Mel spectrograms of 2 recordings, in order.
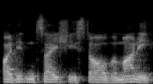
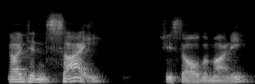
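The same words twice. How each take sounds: First: It is said flat, with no word stressed. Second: The stress is on the word say.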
